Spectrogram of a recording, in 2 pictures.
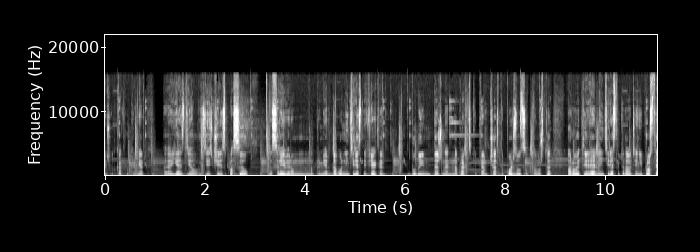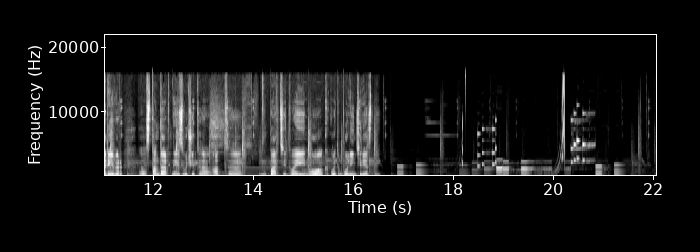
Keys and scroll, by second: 16.3 space.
